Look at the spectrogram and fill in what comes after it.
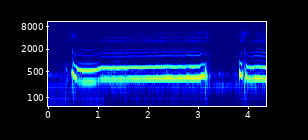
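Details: Siberian Husky howling to ask for affection, indoors: a long, steady, smooth howl held for nearly three seconds with a slight upward slide at the start, then a short break and the start of another howl.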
